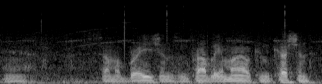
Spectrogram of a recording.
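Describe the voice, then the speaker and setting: An actor playing a steady Texas Ranger, calm and plain-spoken, giving clipped orders and narrating in a 1950s radio drama. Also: male voice, rumbling low, a little fast, a little hiss or hum. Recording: muffled old radio recording with music.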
